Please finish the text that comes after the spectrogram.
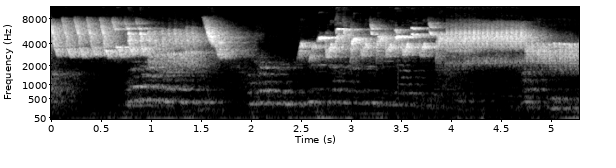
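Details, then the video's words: From a pair of European goldfinches, sustained twittering high song with rapid trilled phrases and a downward sweep, barely pausing throughout. "couple chardonneret"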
